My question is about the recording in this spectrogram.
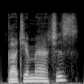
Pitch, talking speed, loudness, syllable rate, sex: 150 Hz, 215 wpm, -15 LUFS, 6.0 syllables/s, male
